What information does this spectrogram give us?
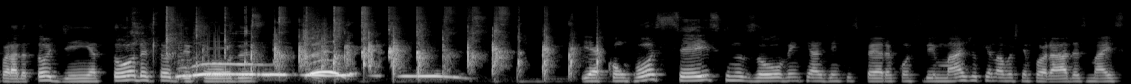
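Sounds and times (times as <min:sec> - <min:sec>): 
speech: 0:00.0 - 0:04.3, 0:05.8 - 0:11.3
loud sharp applause claps: 0:01.3 - 0:06.1
sustained hum or whoop: 0:01.7 - 0:05.0.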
